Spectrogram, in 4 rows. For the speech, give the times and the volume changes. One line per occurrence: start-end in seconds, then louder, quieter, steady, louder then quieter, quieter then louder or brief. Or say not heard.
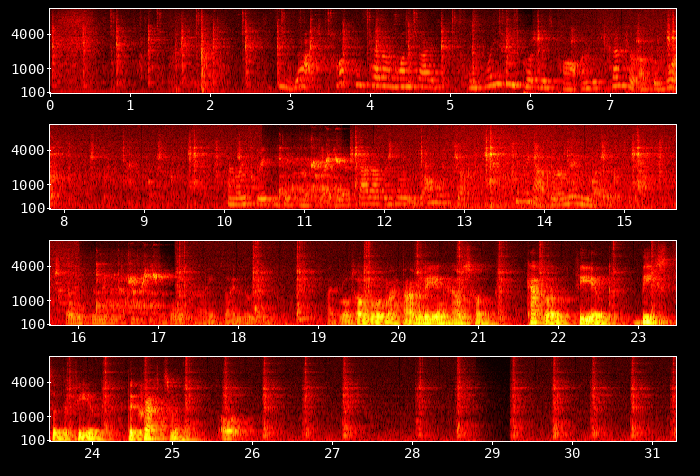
2.6-8.1 steady
10.0-25.8 louder.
